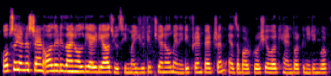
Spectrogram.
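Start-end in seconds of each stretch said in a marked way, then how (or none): 0.0-0.9 Pakistani English, warm vlog greeting; pakistani accent. Real, not acted. Whole vlog in own accent.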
